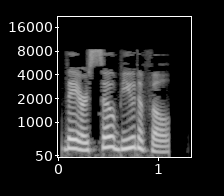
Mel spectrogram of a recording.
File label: fast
